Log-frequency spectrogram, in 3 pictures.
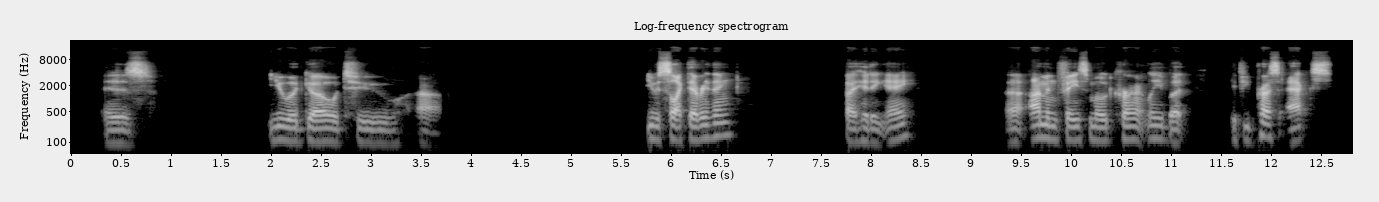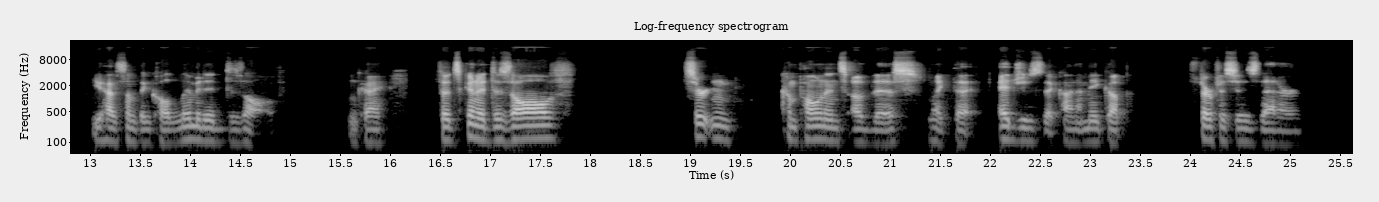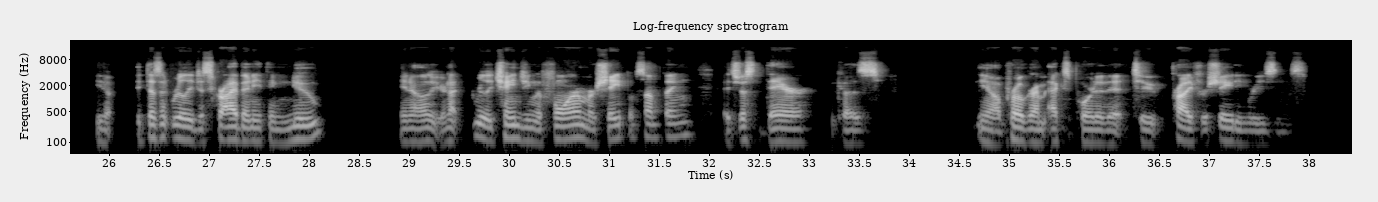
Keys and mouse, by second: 1.5 shift+middle click, 2.0 middle click, 2.7 shift+middle click, 4.0 shift+middle click, 4.6 shift+middle click, 8.3-10.2 middle drag.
